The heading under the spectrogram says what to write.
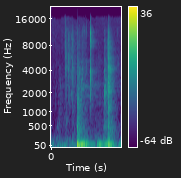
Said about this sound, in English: Did you hear the sound effects coming out of there? What? You just got a Jolly Rancher in your mouth, so all you hear is... Yeah. Oh, that's gross.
